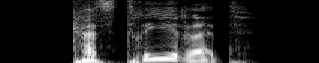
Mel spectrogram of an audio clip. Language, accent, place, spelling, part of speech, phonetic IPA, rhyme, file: German, Germany, Berlin, kastrieret, verb, [kasˈtʁiːʁət], -iːʁət, De-kastrieret.ogg
- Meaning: second-person plural subjunctive I of kastrieren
